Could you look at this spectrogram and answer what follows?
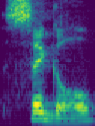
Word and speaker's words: sigil: I mean you know sigil which I'm always sure I'm pronouncing wrong you are saying sigil correctly actually that means the city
